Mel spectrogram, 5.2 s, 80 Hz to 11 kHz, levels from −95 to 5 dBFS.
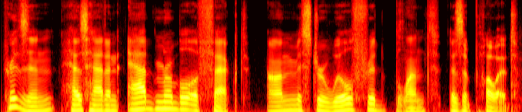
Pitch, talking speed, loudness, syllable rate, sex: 115 Hz, 150 wpm, -18 LUFS, 3.9 syllables/s, male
